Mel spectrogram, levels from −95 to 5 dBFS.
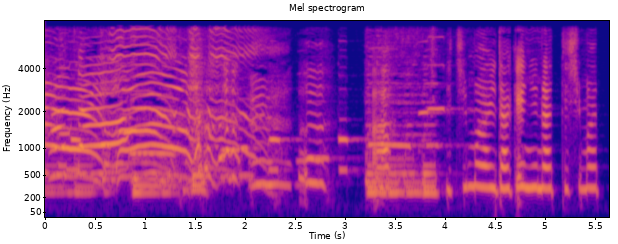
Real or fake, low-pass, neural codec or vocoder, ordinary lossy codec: real; 7.2 kHz; none; none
